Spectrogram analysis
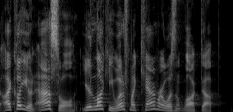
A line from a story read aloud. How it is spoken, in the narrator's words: Mans kept laughing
